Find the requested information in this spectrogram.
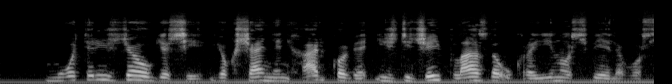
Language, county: Lithuanian, Vilnius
